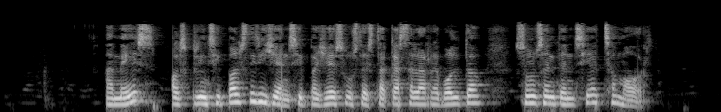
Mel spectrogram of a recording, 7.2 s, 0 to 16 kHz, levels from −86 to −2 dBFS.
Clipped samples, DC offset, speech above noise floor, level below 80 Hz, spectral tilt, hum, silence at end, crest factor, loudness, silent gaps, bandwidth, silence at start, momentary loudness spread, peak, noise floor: under 0.1%; under 0.1%; 51 dB; -58 dBFS; -4.5 dB/octave; none; 0.75 s; 18 dB; -22 LUFS; none; 8.4 kHz; 1.05 s; 7 LU; -6 dBFS; -73 dBFS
